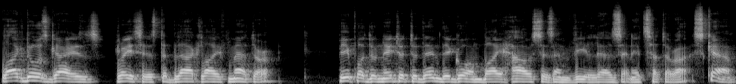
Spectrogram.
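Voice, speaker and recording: A man talks at a moderate pace with an Arabic accent. His voice is medium in pitch, dark and mellow, with very even loudness. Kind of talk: opinion commentary monologue. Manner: animated.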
